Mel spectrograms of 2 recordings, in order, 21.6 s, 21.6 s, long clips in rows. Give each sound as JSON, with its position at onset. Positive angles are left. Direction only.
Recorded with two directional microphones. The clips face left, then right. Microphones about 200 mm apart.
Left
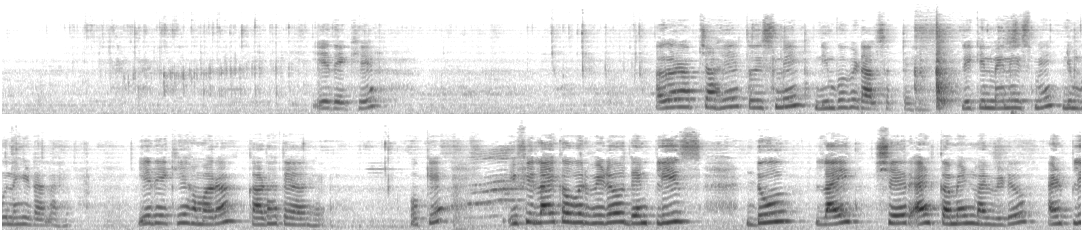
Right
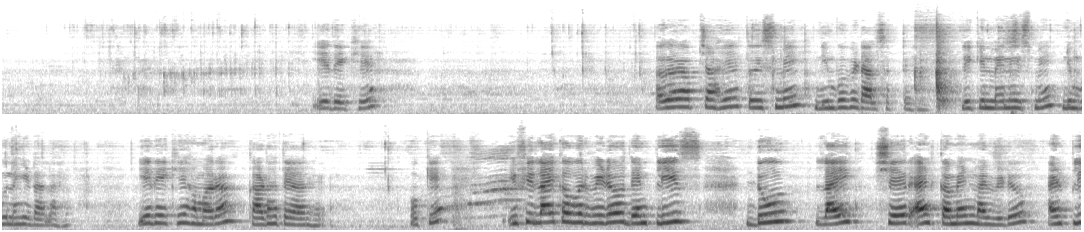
{"t": 6.5, "sound": "a woman's voice", "side_deg": -20}
{"t": 9.6, "sound": "speech", "side_deg": -35}
{"t": 12.1, "sound": "a woman's voice", "side_deg": -20}
{"t": 14.6, "sound": "a sound", "side_deg": -25}
{"t": 15.9, "sound": "a woman's voice", "side_deg": -20}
